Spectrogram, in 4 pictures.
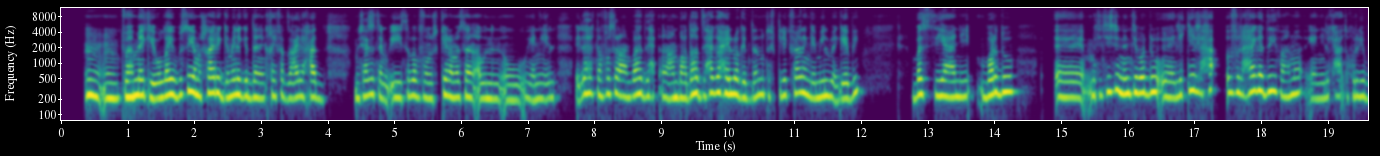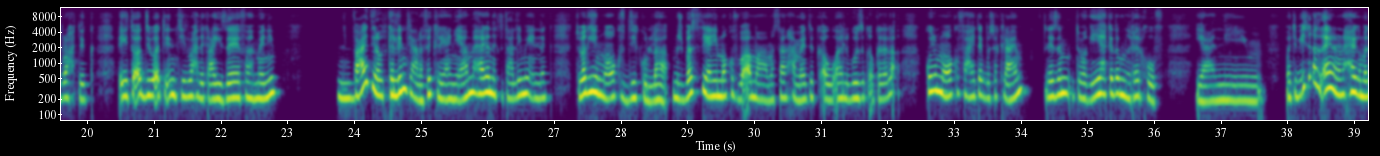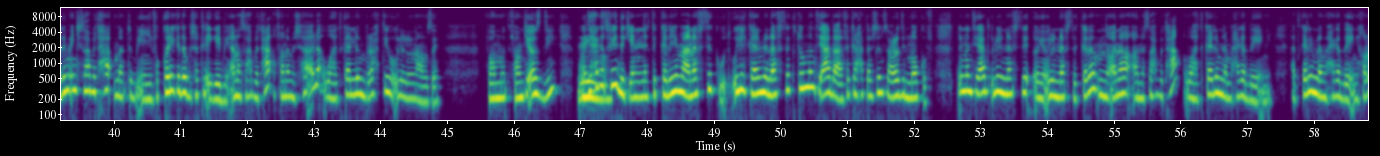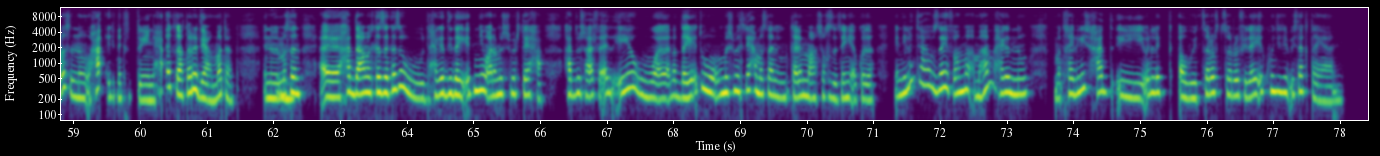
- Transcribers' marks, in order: none
- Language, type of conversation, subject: Arabic, advice, إزاي أبطل أتجنب المواجهة عشان بخاف أفقد السيطرة على مشاعري؟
